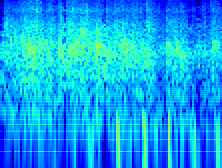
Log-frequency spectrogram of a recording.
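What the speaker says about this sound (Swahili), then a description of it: "Pigia yeye makofi." A crowd at a Kenyan political gathering gives a short burst of applause, faint and somewhat distant, with scattered claps and soft thuds.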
